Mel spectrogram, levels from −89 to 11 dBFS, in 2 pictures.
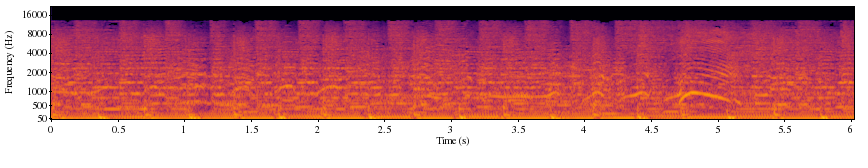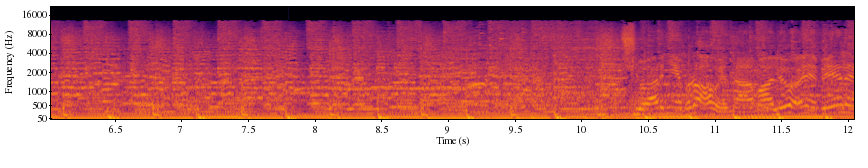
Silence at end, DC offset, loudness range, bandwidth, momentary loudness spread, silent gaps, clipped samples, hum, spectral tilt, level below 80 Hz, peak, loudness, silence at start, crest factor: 0 s; under 0.1%; 0 LU; 13.5 kHz; 2 LU; none; under 0.1%; none; -4 dB/octave; -18 dBFS; 0 dBFS; -14 LUFS; 0 s; 12 dB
